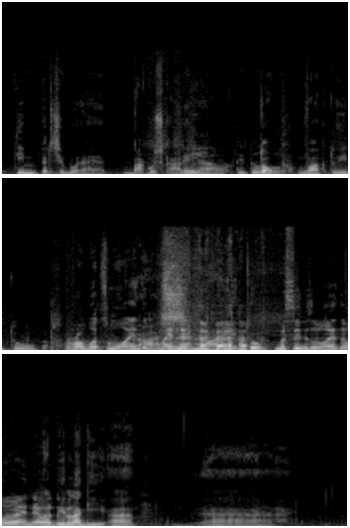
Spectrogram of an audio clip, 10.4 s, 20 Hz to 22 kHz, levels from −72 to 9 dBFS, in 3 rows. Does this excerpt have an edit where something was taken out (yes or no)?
no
